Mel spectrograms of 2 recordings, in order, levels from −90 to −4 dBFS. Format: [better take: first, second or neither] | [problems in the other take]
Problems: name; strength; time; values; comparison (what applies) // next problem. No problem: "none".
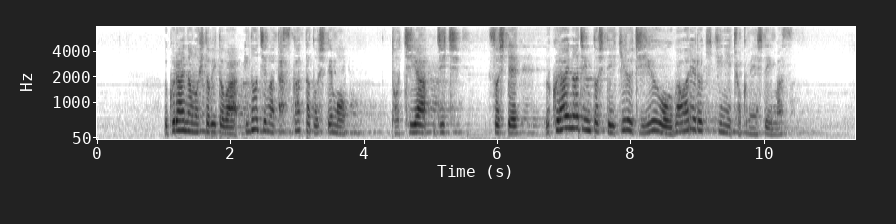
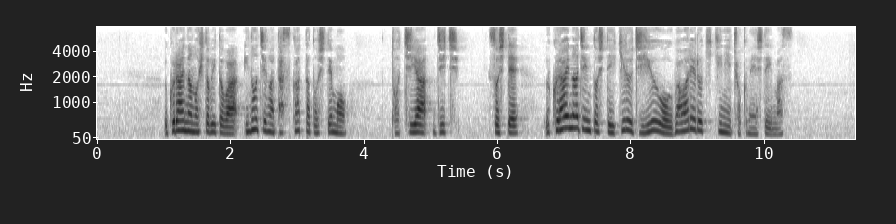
second | noise reduction (neural separator model SepFormer DNS4)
